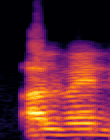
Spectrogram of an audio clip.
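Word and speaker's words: Ullmann: उल्मैन अभिक्रिया कहते हैं, या अल्मैन रिएक्शन भी कहते हैं। कहीं कहीं पर प्रोनाउंसिएशन पर डिपेंड है ना, उल्मैन, उल्मैन भी कहीं पर लिखा होगा उल्मैन, कहीं पर अल्मैन लिखा होगा, ये सब प्रोनाउंसिएशन पर डिपेंड करता है।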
